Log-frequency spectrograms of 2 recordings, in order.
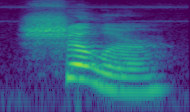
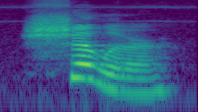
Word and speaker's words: Schiller: Some common surnames that begin with SCH also take this sh pronunciation in English. Schiller, Schiller.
